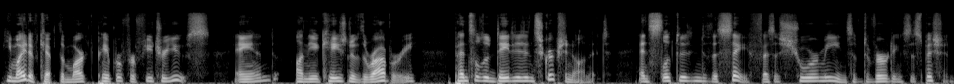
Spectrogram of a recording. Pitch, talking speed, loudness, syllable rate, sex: 140 Hz, 225 wpm, -21 LUFS, 6.7 syllables/s, male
